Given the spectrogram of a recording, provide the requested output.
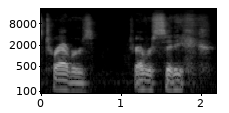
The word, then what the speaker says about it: Traverse City: It's funny because I saw the word Traverse, and of course, it's not pronounced that way for the city. It's Traverse City.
